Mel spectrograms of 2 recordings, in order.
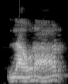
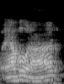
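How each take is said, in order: First: The middle V sound is dropped. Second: The middle V sound is pronounced. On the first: "o anche" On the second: "come che si scritte"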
